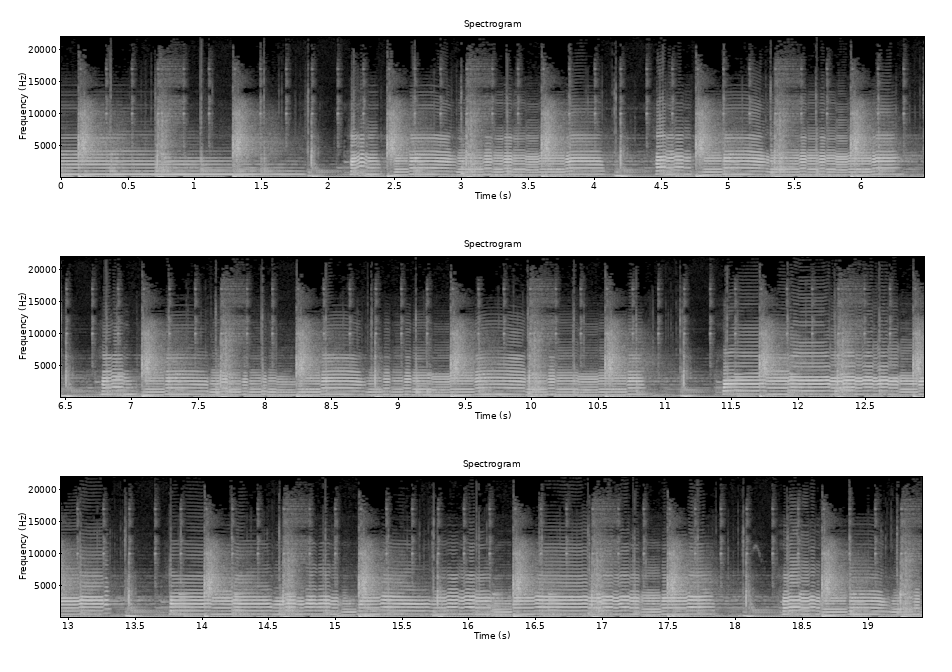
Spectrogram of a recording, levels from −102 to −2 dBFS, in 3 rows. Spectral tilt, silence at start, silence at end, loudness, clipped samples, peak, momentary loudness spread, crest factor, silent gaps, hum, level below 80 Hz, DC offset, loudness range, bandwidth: -2.5 dB/octave; 0 s; 0 s; -24 LUFS; under 0.1%; -10 dBFS; 6 LU; 16 dB; none; none; -38 dBFS; under 0.1%; 2 LU; over 20 kHz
